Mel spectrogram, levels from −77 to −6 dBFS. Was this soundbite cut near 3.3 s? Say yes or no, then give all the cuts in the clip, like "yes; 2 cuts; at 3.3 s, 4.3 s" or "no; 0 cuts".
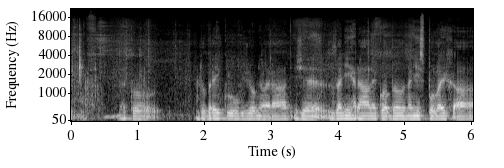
yes; 1 cut; at 3.3 s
